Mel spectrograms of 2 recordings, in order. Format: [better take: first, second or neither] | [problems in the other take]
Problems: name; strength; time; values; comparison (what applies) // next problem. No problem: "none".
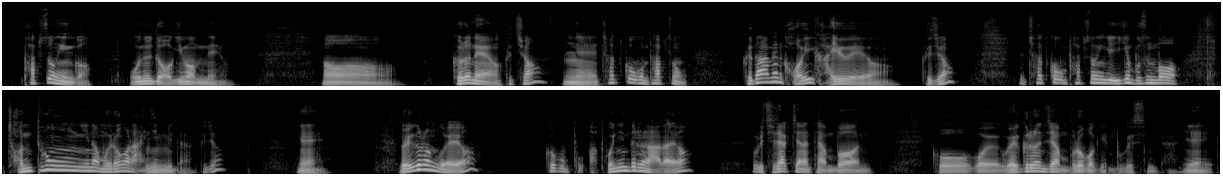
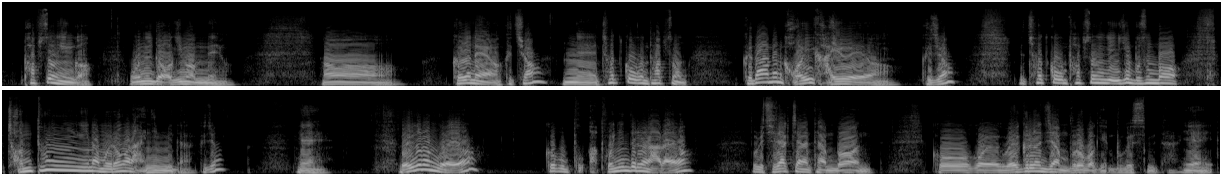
first | distortion; heavy; 7 dB below the speech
